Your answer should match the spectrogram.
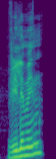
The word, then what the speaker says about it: Willemien: Wilhelmin, ganz herzlich willkommen bei uns hier in Rapperswil. Dankeschön. Habe ich den Namen richtig ausgesprochen? – Ja, das ist korrekt. Also auf Schweizerdeutsch, auf Holländisch betonen wir es anders.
